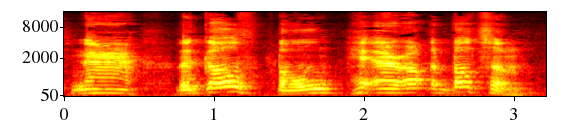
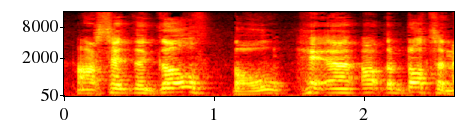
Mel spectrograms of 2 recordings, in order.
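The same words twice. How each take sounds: First: Puppet line through still lips, "golf ball" slurred to "kolfp"; "golf ball hit her up the bottom" slowed, lips barely moving; ventriloquist puppet voice. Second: The same puppet line again through still lips; repeated ventriloquist line. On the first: Acted. Ventriloquist's puppet telling the comic the punchline. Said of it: "Say that again?". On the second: Shown as a demonstration. Puppet repeats the line when the comic asks again. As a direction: repeat "golf ball hit her up the bottom" without moving lips. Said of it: "for a ventriloquist, that's difficult".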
